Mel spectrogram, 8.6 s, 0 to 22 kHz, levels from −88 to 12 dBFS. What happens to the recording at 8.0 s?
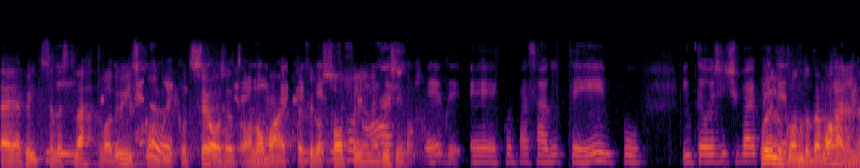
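From 7.88 s to the end of the clip at 8.61 s, the speech is pulled down by as much as about 30 dB, most likely speech suppressed in double talk: an echo canceller mistook the talker for loudspeaker echo while both sides spoke. The voice dips.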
